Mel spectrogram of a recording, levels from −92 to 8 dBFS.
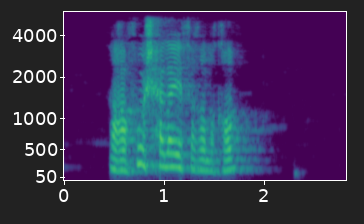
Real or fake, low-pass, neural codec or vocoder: real; 5.4 kHz; none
